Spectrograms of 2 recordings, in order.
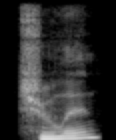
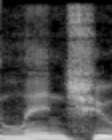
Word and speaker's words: Lin Chu: But if I recall correctly, in Chinese pronunciation, it should be Lin Chu. Lin is the surname. Chu is the given name, with no pause in between.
